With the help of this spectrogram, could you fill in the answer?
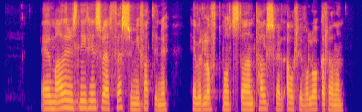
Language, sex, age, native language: Icelandic, female, 20-29, Icelandic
